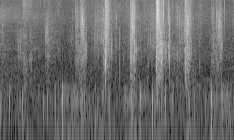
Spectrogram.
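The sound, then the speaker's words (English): Footsteps walking around the back of a drying shed toward a bank of silos: many steady, irregular steps with crisp impacts. “So we've walked around the back of the drying shed to a bank of silos.”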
